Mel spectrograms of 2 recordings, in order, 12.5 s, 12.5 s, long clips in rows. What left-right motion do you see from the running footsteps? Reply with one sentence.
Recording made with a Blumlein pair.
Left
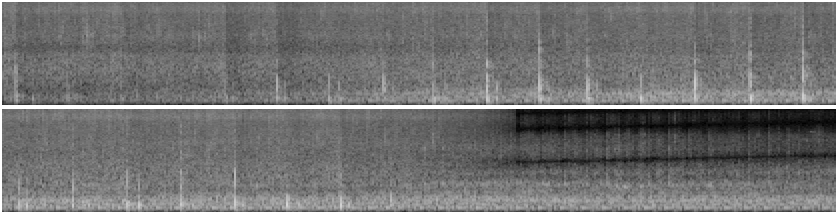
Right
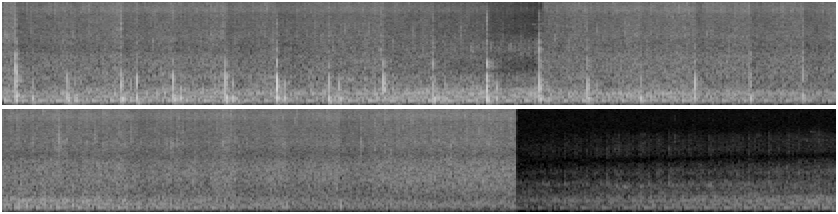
You can hear the running footsteps go from the right side to the left.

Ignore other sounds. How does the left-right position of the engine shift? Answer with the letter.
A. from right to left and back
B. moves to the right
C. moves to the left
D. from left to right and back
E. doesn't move
C.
